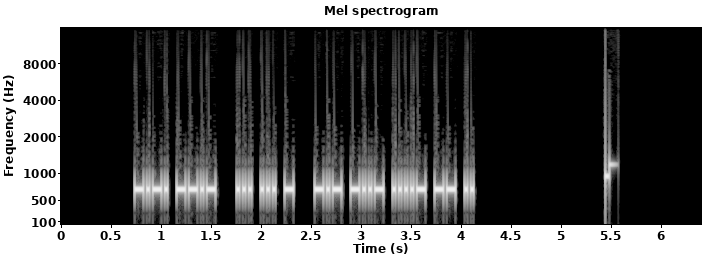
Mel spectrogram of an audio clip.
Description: Morse code, heard as a keyed tone, about 40 wpm, 700 Hz. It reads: CQ SST KX4MI
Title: K1USN SST QSO Practice - 40wpm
